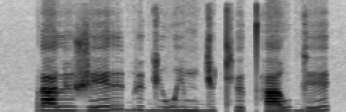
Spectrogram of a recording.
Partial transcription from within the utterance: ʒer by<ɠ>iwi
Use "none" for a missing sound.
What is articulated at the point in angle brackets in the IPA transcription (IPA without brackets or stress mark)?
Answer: ɡ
